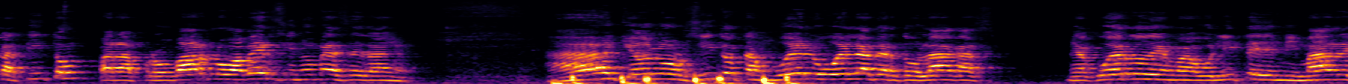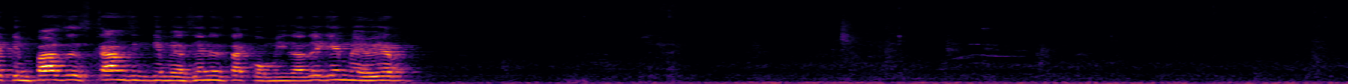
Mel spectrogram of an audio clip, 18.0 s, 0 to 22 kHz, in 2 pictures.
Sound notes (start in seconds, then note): 2.8 sniff; 3.6 heartbeat accelerates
